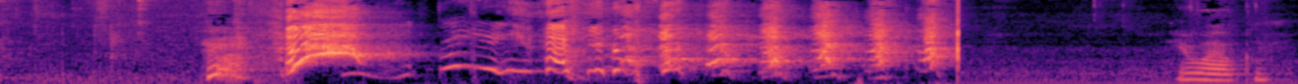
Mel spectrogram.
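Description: A loud cry from a person, sliding up in pitch and back down, then quick bursts of laughter, about four a second, that cut off suddenly near the end.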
